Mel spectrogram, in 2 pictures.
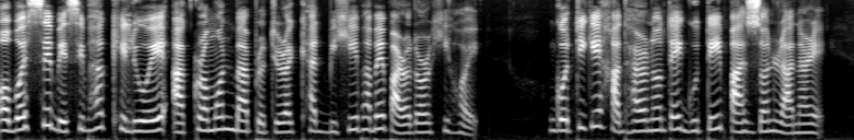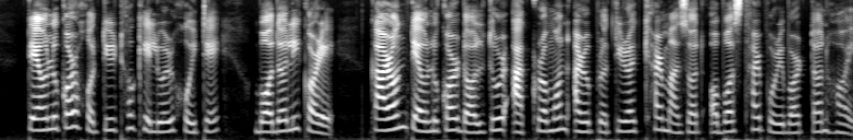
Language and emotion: Assamese, neutral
